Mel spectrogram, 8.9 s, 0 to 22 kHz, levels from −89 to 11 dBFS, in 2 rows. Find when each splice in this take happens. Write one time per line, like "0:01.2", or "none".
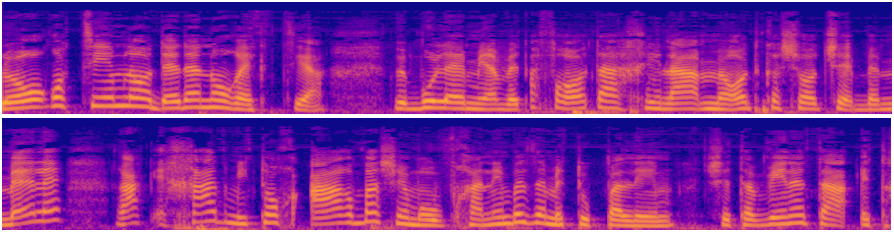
0:02.6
